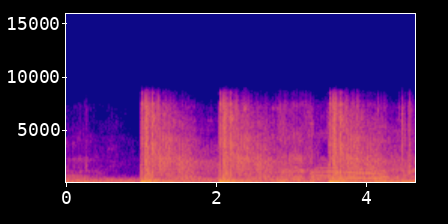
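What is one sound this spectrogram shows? Gunshots crack sharply, a few times.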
